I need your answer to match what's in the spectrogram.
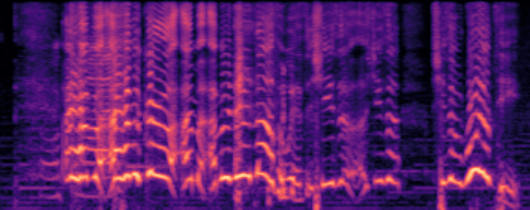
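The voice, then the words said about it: Partial Mario character voice. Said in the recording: “this is a Mario ... I can't do the whole voice.”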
